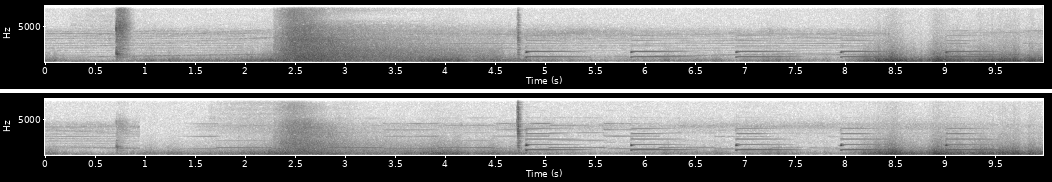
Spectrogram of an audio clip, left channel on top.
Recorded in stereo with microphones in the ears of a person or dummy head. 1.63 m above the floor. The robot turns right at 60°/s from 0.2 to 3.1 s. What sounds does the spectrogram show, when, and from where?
0.7 s a snare drum: 70° left (ahead or behind); by 0.9 s 60° left (ahead or behind)
2.3 s a whoosh: 15° left; by 4.6 s 65° left
4.7 s a chime: 25° right (ahead or behind)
